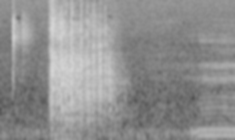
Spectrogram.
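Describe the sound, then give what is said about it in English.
Dice clatter onto a hard tabletop in one sharp, rattling roll that tumbles and settles over about a second, followed by a low humming tone. “I think I rolled the wrong dice.”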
